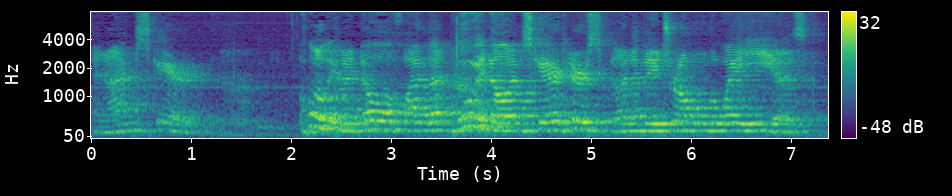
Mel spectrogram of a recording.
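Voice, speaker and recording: A man's voice: high voice, a little slow, a bit bright. An actor playing an earnest, haunted young man in a radio theatre monologue, confiding, insistent and jittery. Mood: tense, confiding. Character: earnest, haunted young man recalling being lost underground. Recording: echoey hall, distant, faint noise.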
